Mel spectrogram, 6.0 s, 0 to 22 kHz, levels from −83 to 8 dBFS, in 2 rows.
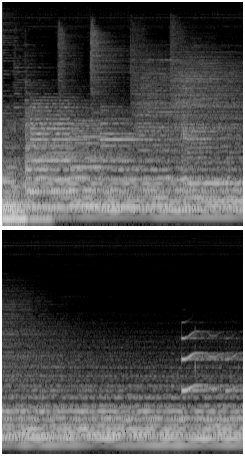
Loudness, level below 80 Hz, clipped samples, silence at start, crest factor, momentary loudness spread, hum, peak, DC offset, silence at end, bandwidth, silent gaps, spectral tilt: -19 LUFS; -40 dBFS; under 0.1%; 0 s; 16 dB; 5 LU; none; -2 dBFS; under 0.1%; 0 s; 18 kHz; none; -7 dB/octave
